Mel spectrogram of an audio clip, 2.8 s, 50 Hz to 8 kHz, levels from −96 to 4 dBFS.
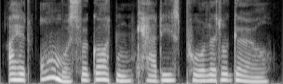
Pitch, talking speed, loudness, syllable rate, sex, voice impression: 195 Hz, 170 wpm, -15 LUFS, 5.2 syllables/s, female, feminine, gender-neutral, very adult-like, middle-aged, slightly thin, slightly relaxed, slightly weak, slightly bright, very soft, clear, fluent, slightly raspy, cute, slightly cool, intellectual, refreshing, very sincere, very calm, very friendly, very reassuring, unique, very elegant, slightly wild, sweet, lively, very kind, slightly intense, modest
